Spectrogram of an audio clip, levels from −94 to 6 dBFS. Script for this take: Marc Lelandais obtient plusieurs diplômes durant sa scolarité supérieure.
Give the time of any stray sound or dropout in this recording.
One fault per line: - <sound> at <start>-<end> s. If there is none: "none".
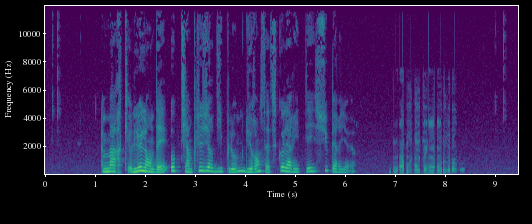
- cough at 6.9-8.4 s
